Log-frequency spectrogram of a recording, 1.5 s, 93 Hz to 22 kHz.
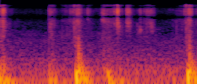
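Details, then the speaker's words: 2022 Ford Maverick interior after dealer side-curtain-airbag recall work: a loose trim panel gives sharp, hollow plastic pops with creaks when pressed. Owner suspects incorrect reassembly. "the one other thing I don't know why this is this is popping like"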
